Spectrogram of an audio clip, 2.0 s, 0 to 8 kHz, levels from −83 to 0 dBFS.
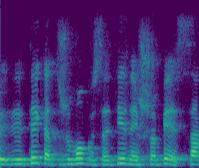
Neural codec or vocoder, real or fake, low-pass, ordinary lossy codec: none; real; 7.2 kHz; AAC, 48 kbps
